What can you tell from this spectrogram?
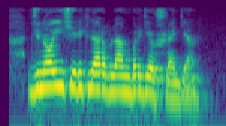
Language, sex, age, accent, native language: Uzbek, female, 18-24, Toshkent shahri, Uzbek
